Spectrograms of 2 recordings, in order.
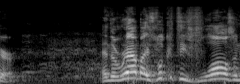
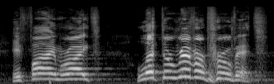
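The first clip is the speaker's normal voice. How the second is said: louder, higher, slowing on the river; shouted challenge; 6 semitones higher, 7 dB louder, slower than usual. Retold or imitated. Rabbi calling on the river to prove him, loud. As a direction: cry it out to prove him right.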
